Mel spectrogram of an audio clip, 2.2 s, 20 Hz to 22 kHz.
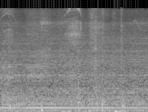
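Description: A few light clicks of 3D-printed plastic parts being moved on a workbench, over a steady low hum.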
